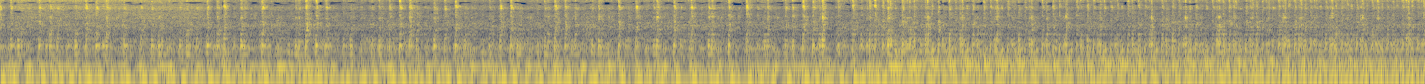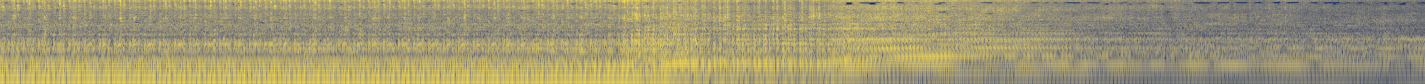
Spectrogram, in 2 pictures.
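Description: A drag car's engine running loud and steady on the start line. About ten seconds in it launches: the pitch climbs quickly as the car pulls away down the strip, and the sound fades.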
